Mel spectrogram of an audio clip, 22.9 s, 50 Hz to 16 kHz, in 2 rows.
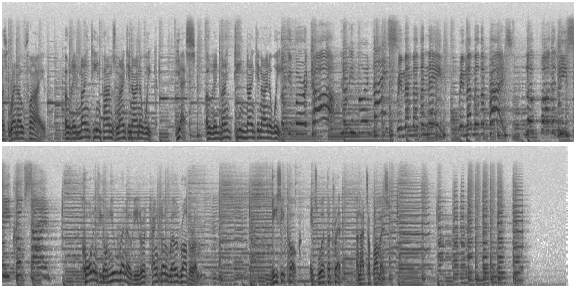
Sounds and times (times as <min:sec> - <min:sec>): Speech: 0:00.0 - 0:05.6, 0:13.1 - 0:15.4, 0:16.8 - 0:19.3
Music: 0:00.0 - 0:22.1.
